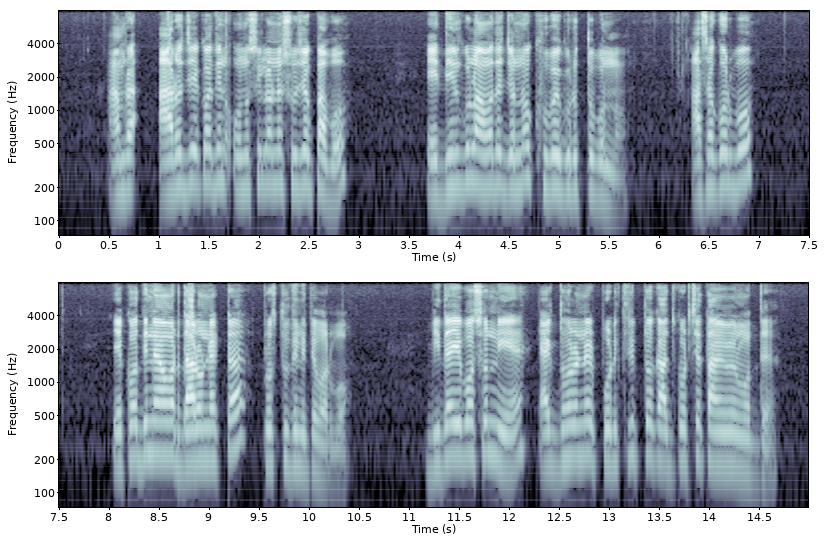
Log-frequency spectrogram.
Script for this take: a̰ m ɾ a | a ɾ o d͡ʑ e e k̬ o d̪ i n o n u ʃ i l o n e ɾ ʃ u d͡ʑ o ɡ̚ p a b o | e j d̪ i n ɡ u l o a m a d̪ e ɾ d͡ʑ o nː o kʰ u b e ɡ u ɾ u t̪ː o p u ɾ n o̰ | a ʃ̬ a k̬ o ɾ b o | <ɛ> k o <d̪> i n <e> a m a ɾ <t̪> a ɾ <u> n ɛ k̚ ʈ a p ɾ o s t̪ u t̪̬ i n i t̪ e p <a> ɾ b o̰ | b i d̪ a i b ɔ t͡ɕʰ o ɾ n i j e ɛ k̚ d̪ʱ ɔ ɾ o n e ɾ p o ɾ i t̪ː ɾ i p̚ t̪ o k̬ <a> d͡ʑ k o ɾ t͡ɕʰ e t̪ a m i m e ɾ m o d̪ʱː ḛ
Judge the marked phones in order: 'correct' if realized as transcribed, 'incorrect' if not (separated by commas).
incorrect, correct, correct, incorrect, incorrect, correct, correct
